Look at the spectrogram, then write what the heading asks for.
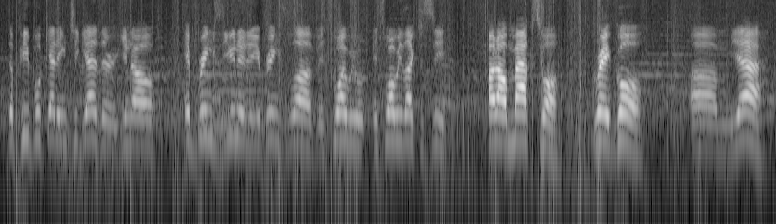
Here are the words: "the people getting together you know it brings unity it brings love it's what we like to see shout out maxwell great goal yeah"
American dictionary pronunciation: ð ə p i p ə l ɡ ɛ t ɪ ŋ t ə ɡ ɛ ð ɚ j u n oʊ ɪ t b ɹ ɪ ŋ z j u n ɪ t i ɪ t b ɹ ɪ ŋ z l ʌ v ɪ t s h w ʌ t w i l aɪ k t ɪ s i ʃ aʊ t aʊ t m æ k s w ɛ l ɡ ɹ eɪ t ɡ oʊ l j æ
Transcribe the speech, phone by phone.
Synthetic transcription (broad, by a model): ð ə p i p l ɡ ɛ t ɪ ŋ t ə ɡ ɛ ð ɚ j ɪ n oʊ ɪ t b ɹ ɪ ŋ z j u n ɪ t i ɪ t b ɹ ɪ ŋ z l ʌ v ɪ t s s w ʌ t w i l aɪ k t ɪ s i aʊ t aʊ t m æ k s w ɛ l ɡ ɹ eɪ t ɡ oʊ l j æ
